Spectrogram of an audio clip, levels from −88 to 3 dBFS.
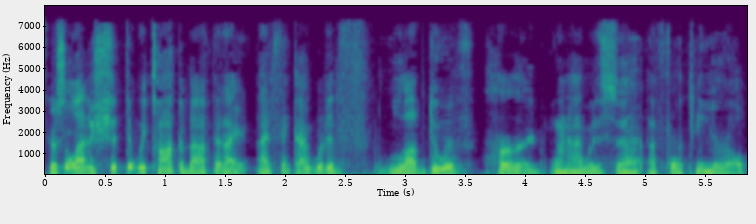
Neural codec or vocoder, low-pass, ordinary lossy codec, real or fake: codec, 44.1 kHz, 3.4 kbps, Pupu-Codec; 7.2 kHz; MP3, 48 kbps; fake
